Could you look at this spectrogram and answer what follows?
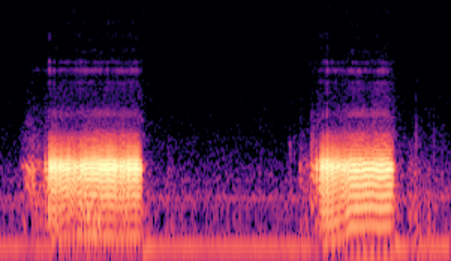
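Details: Five-month-old bulldog puppy snoring: two loud, buzzing, drawn-out breath sounds separated by quiet pauses.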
